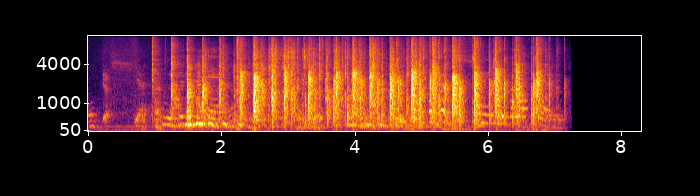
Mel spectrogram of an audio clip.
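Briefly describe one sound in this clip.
A group of people clap and cheer.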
